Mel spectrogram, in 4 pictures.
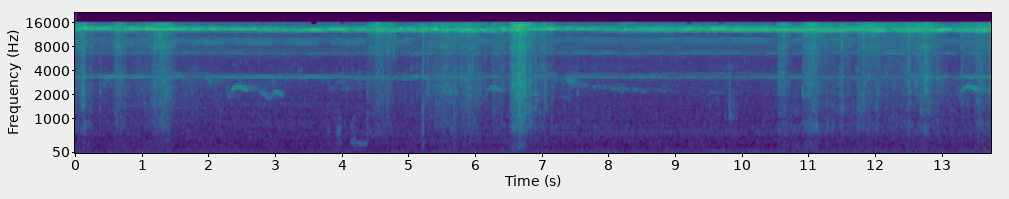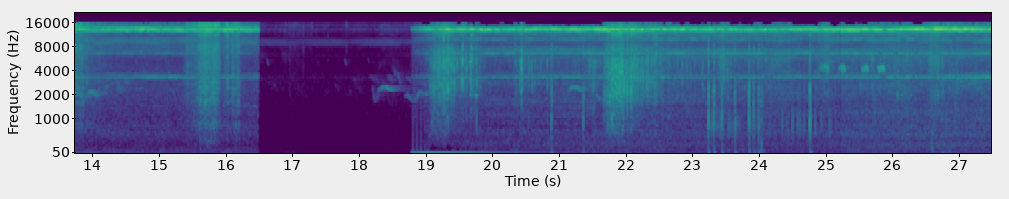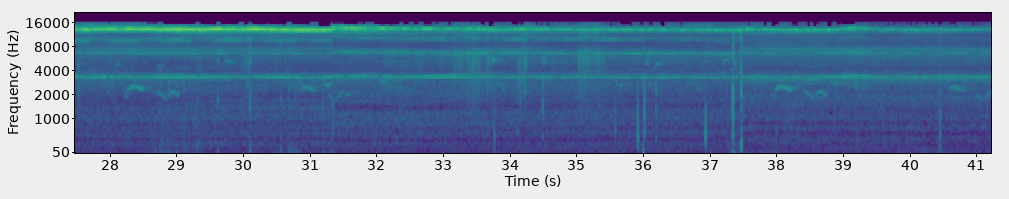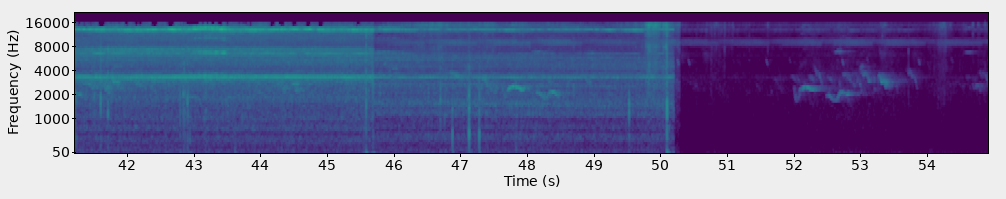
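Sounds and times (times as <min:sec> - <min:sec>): high insect drone: 0:00.0 - 0:16.5, 0:18.8 - 0:50.3
bird chirps: 0:00.3 - 0:09.0, 0:12.1 - 0:14.4, 0:24.7 - 0:26.8, 0:28.1 - 0:29.3.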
